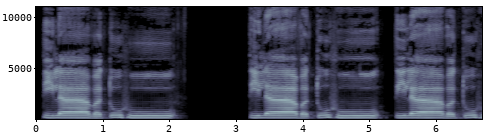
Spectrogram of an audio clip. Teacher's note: ہا پر الٹا پیش ہے، اس کو واو مدہ کی طرح 2 حرکات کھینچ کر پڑھیں گے۔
